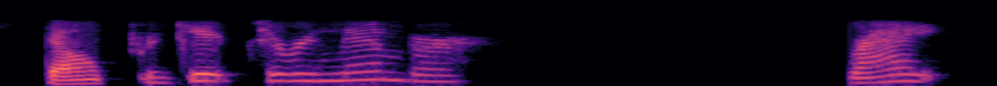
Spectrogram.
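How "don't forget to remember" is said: sugary, sweetened, sweet tone. Quoting a saying in someone's voice: sweet Jackie's voice. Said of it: "in my sweet Jackie's voice".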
